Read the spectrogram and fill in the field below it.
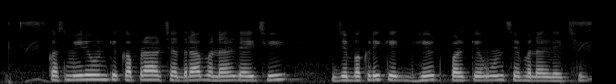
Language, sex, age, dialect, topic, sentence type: Magahi, female, 18-24, Western, agriculture, statement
